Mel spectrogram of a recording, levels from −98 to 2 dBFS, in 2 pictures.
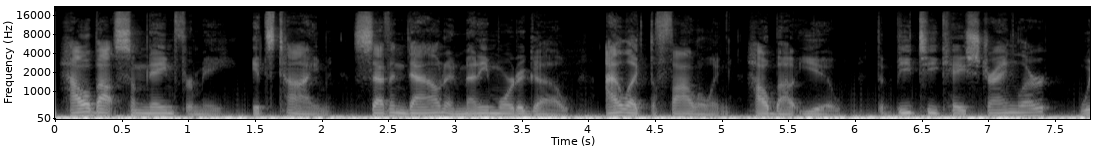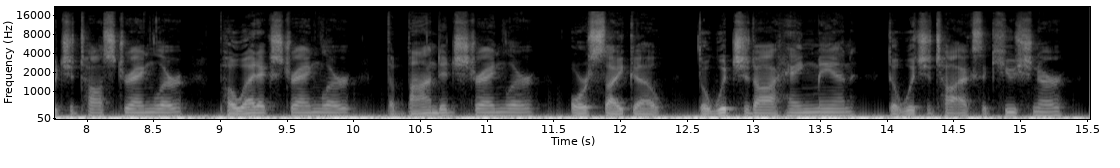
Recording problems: low rumble; noticeable; throughout; 10 dB below the speech

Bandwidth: 18 kHz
